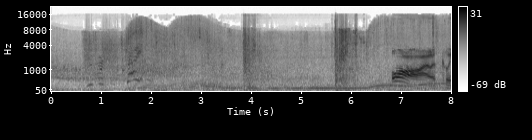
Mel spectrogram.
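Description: A young woman shouts urgently.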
